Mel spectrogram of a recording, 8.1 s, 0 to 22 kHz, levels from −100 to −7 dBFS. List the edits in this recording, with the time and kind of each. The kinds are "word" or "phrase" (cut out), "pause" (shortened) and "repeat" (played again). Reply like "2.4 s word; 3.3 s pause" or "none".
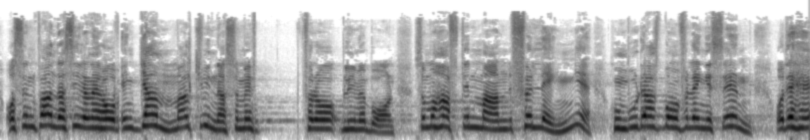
1.2 s word; 2.6 s phrase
